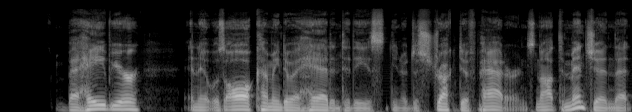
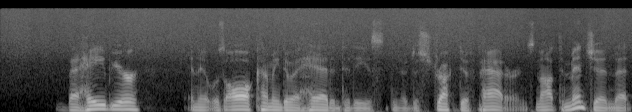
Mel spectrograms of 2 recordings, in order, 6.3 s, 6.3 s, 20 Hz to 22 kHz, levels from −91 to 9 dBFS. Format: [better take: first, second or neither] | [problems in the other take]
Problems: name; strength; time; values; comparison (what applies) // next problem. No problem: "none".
first | hiss; loud; throughout; 5 dB below the speech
